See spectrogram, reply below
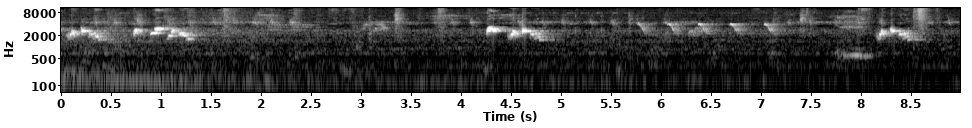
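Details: Red-whiskered bulbul used as a decoy for trapping fighting birds, giving short warbled, slurred phrases near the start and again around four and eight seconds, with other high descending whistles between them.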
